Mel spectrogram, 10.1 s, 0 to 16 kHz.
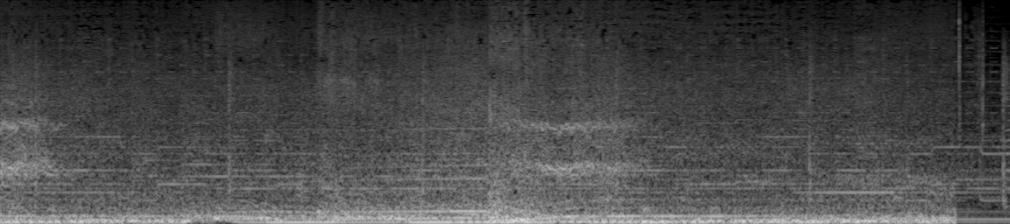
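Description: In the Cobra 11 driving game, a car skids along, a loud continuous roar of engine and tire noise that surges midway as if sliding or scraping, then drops off abruptly at the end.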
